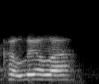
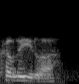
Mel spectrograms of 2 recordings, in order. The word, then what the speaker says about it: Khalilah: Khalilah or Khalilah? – No, or does it matter? – Khalilah is fine, because I have Lila. A-H, Lila. So, Khalilah. People from Philadelphia call Khalilah. So, people from Philadelphia call me Khalilah.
